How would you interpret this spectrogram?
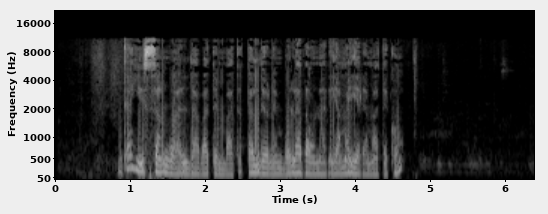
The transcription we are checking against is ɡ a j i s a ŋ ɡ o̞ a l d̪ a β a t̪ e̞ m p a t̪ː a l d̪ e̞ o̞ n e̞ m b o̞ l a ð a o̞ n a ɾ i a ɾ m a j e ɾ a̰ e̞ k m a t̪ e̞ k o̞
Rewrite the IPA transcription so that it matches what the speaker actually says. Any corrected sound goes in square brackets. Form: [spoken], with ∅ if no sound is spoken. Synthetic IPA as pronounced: ɡ a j i s a ŋ ɡ o̞ a l d̪ a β a t̪ e̞ m [b] a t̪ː a l d̪ e̞ o̞ n e̞ m b o̞ l a ð a o̞ n a ɾ i a [∅] m a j e ɾ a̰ e̞ [∅] m a t̪ e̞ k o̞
